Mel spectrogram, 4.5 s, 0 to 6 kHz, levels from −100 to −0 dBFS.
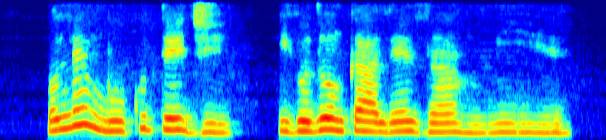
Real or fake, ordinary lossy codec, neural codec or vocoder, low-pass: fake; none; vocoder, 22.05 kHz, 80 mel bands, HiFi-GAN; 5.4 kHz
